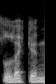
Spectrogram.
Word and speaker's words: Lykken: So it's Lykken, not Lykken. And but a lot of people mispronounce it.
